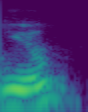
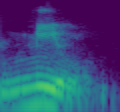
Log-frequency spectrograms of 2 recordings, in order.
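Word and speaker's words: μ: This is not U. This is the mu.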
